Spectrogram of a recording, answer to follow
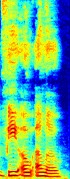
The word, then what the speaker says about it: Volo: But you can actually rank for what about V O L O V O L dot? It's two syllables. It sounds like volunteer or velocity.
